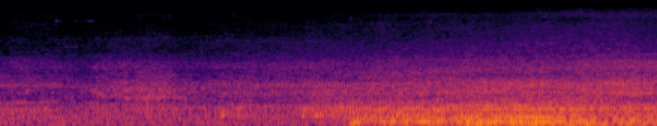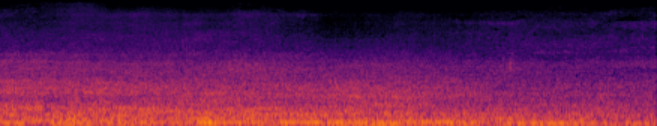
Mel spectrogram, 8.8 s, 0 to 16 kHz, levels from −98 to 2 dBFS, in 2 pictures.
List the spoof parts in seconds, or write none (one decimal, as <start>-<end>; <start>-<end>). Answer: 4.7-5.9; 6.6-7.4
